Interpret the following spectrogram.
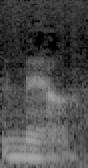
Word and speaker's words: ne'er: So with never, with that V being gone, you would actually just pronounce it ne'er.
